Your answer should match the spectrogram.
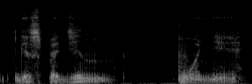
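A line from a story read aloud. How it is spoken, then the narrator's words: Said quietly. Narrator (Russian): тихо сказал Позолот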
